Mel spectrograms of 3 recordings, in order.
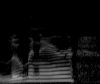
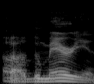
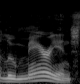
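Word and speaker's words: Lemurians: Is it pronounced Luminaire? Lumerians. Yeah, Lumerians.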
